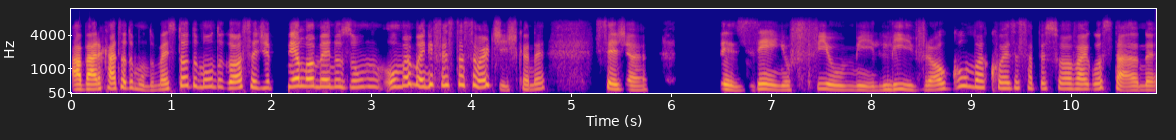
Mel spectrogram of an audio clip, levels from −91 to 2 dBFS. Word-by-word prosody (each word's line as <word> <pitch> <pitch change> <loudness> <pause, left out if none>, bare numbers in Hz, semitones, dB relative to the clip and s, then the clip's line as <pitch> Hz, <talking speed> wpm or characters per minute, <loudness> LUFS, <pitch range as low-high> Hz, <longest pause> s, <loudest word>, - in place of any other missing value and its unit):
abarcar 195 +3 +6
todo 245 +2 -1
mundo, 170 -5 -8
mas 190 +4 -1
todo 330 -2 0
mundo 285 0 -3
gosta 260 +2 +3
de 245 +1 -4
pelo 310 +1 +7
menos 290 -2 0
um 285 +2 -4
uma 290 +6 +2
manifestação 355 +1 +2
artística, 180 - -1
né. 200 +5 -4 0.5
Seja 185 -2 0 0.7
desenho, 170 +1 +1
filme, 165 -6 -4
livro, 175 0 -4
alguma 260 - -1
coisa 230 -1 -3
essa 230 -1 -7
pessoa 215 0 -3
vai 205 -1 +2
gostar, 160 -6 -1
né. 165 +1 -3
210 Hz, 145 wpm, -23 LUFS, 180-285 Hz, 0.7 s, pelo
